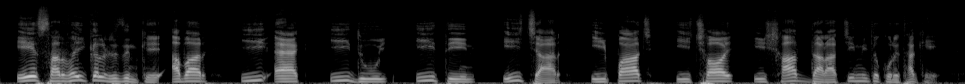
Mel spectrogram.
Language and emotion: Bengali, neutral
